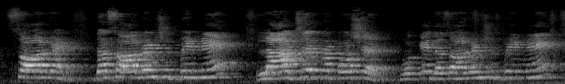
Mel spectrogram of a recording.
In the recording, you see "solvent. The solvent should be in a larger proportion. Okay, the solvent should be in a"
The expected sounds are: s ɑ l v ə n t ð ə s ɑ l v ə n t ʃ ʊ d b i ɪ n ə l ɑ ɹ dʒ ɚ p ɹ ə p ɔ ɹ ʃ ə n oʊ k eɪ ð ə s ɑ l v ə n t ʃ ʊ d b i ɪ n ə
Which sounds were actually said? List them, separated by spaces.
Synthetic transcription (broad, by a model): s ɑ l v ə n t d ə s ɑ l v ə n t ʃ ʊ d b i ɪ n ə l ɑ ɹ dʒ ɚ p ɹ ə p ɔ ɹ ʃ ə n oʊ k eɪ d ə s ɑ l v ə n t ʃ ʊ d b i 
